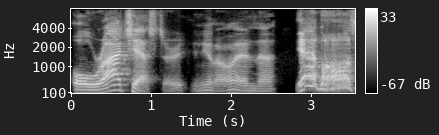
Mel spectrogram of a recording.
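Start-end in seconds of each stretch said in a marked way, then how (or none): 2.0-3.6 gravelly butler voice with a rough edge. Recalling a butler from old comedy, quote him in a gravelly Eddie Rochester Anderson voice. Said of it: "He had that gravelly voice".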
